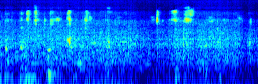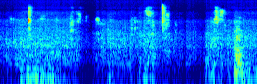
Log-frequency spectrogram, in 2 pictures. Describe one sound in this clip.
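A young man chews food noisily close by.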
